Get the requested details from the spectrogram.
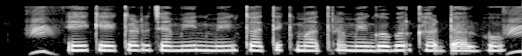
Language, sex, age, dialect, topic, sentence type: Chhattisgarhi, female, 18-24, Northern/Bhandar, agriculture, question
